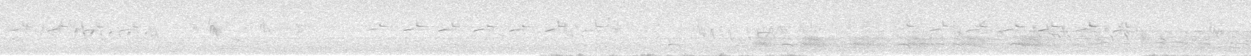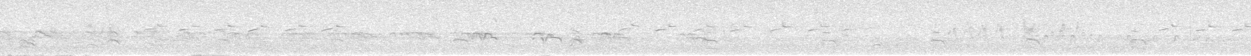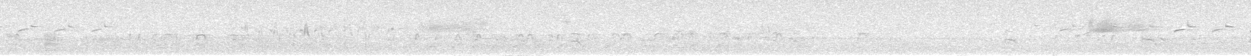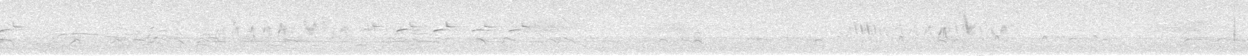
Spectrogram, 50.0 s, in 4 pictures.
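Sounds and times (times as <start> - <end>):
faint birds chirping: 0.0 - 50.0.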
